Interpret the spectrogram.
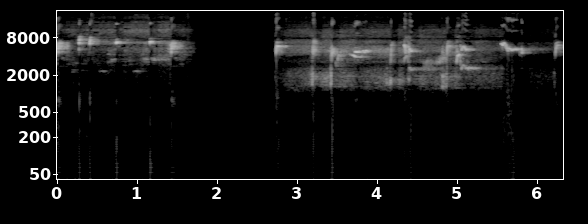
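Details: Hawfinch giving thin, high, sharp ticks and short squeaky notes, quiet and irregular, with a second-long pause midway before a denser run of high chips and slurred whistles.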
